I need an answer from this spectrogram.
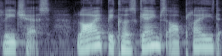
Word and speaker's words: lichess: a combination of live light libra it is pronounced leches live because games are played and watched in real time 24 7.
